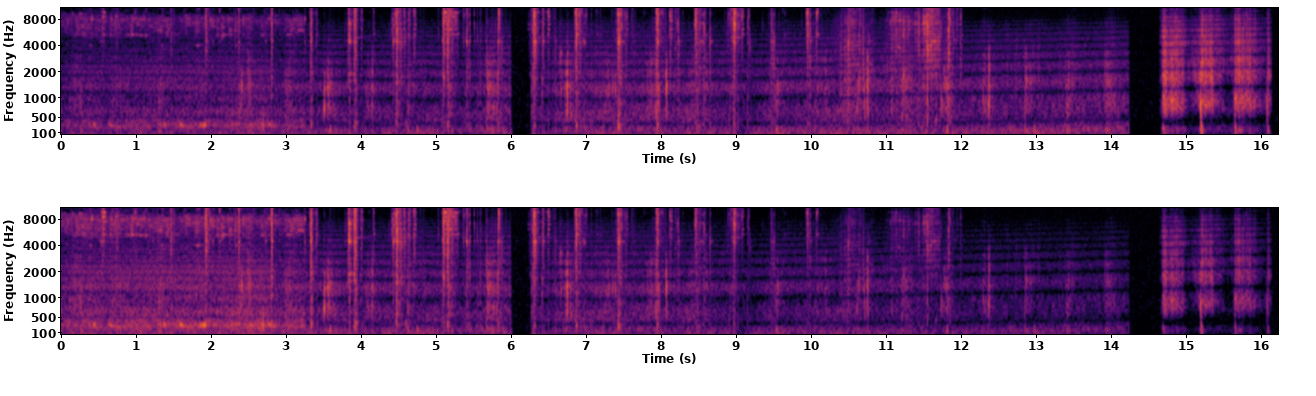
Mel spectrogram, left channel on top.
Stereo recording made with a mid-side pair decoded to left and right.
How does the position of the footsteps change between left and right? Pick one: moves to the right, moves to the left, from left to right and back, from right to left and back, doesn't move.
moves to the left.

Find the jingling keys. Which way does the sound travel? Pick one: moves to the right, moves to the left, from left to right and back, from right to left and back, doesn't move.
moves to the left.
